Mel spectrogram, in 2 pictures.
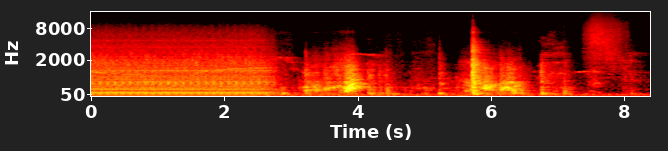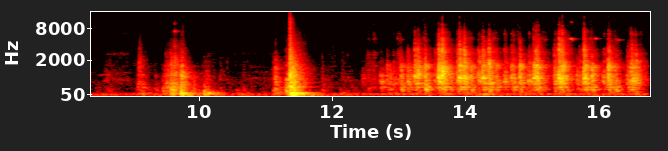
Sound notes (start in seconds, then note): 3.2 cabinet scraping; 11.3 cabinet thudding; 13.2 screw driver squeaking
